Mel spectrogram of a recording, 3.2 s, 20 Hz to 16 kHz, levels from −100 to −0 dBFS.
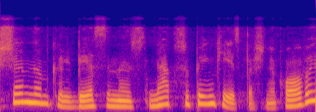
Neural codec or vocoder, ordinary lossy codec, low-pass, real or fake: codec, 16 kHz, 1.1 kbps, Voila-Tokenizer; Opus, 24 kbps; 7.2 kHz; fake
